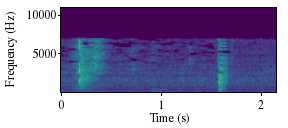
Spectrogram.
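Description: Quiet pause: faint steady background hiss, with a short soft noise just after the start and a brief click about one and a half seconds in.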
